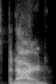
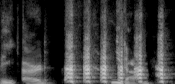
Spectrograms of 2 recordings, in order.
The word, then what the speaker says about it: Bedard: We hired a British punk band because they obviously could not pronounce Bedard, but B-Dart.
